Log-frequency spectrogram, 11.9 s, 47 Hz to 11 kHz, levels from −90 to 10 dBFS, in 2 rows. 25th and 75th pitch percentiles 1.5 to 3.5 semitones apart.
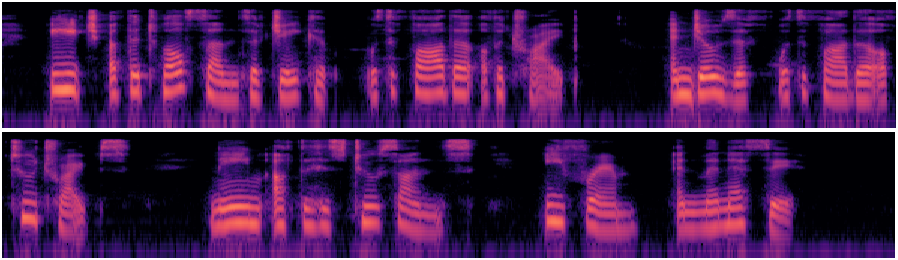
No: average, 3.9 semitones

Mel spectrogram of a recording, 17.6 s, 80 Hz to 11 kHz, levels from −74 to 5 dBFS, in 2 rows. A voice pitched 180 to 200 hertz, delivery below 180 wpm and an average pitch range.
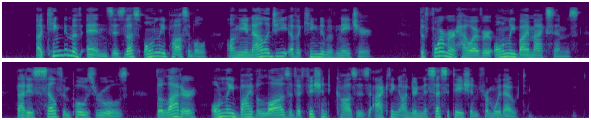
No: medium, 140 Hz; average, 140 wpm; average, 4.5 semitones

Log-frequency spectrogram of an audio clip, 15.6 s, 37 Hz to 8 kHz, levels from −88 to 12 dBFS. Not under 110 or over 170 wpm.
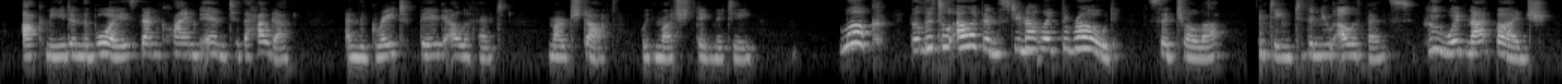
Yes: average, 150 wpm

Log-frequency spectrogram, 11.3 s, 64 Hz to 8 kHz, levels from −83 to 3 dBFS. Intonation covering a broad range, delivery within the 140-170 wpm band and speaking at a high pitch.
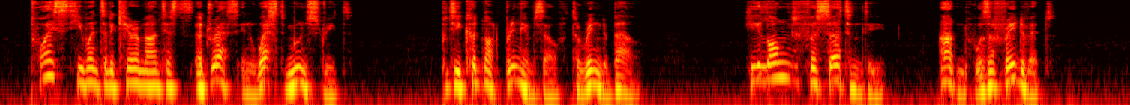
No: wide, 6.3 semitones; average, 160 wpm; medium, 150 Hz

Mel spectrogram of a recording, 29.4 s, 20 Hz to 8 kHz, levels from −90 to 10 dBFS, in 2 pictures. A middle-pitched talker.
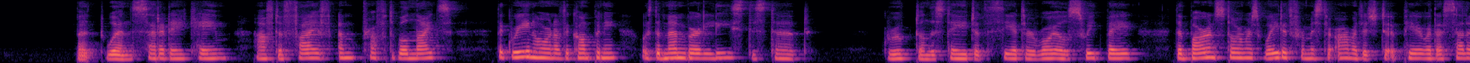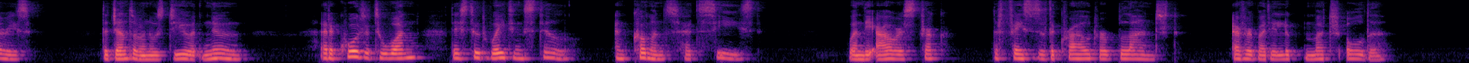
Yes: medium, 170 Hz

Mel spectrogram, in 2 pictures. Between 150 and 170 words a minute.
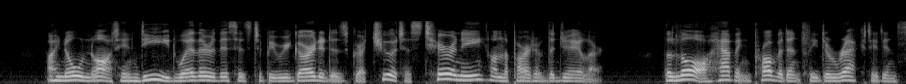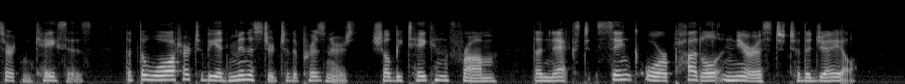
Yes: average, 160 wpm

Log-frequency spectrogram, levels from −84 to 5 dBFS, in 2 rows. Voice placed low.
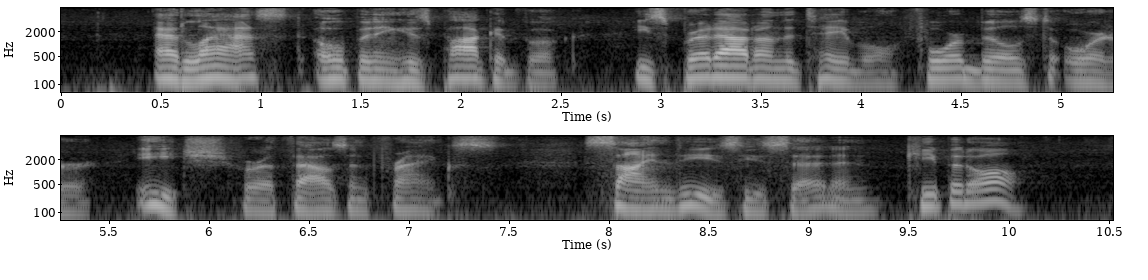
Yes: low, 125 Hz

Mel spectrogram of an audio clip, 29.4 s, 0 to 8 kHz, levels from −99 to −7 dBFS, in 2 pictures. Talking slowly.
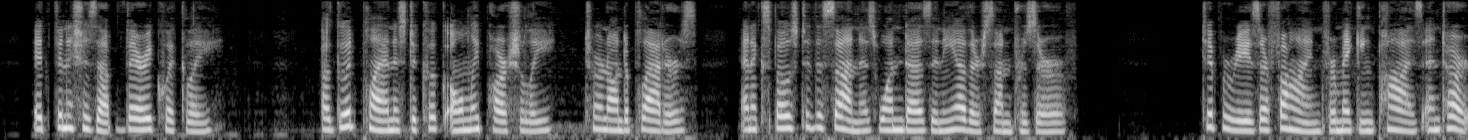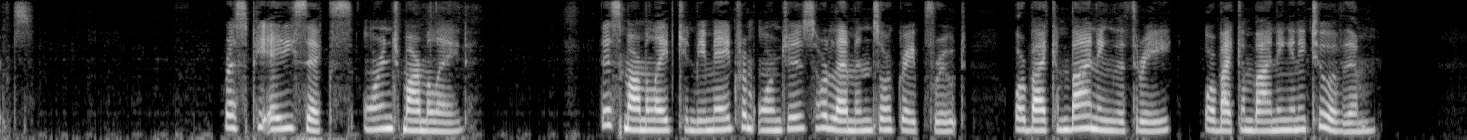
Yes: slow, 125 wpm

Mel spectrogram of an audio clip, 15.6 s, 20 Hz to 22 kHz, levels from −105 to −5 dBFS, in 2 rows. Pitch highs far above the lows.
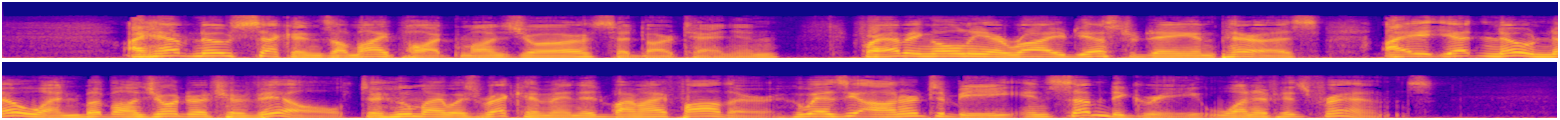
Yes: wide, 6.5 semitones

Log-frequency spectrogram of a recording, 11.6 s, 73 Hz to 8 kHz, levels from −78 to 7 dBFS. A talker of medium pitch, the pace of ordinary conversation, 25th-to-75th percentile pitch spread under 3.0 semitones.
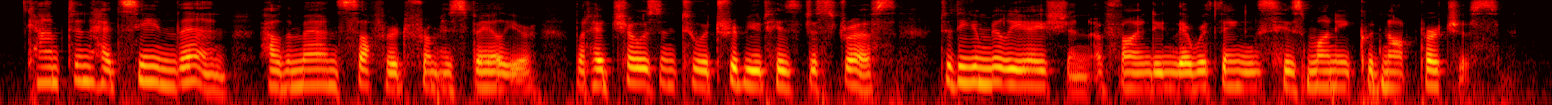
Yes: medium, 170 Hz; average, 165 wpm; narrow, 2.4 semitones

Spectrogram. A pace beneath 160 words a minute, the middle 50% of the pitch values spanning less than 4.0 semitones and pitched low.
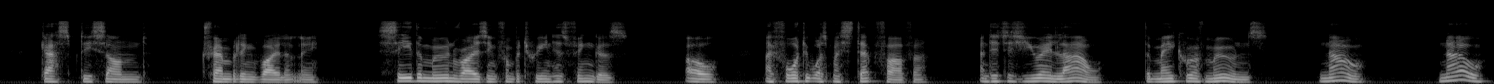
Yes: slow, 135 wpm; average, 3.4 semitones; low, 130 Hz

